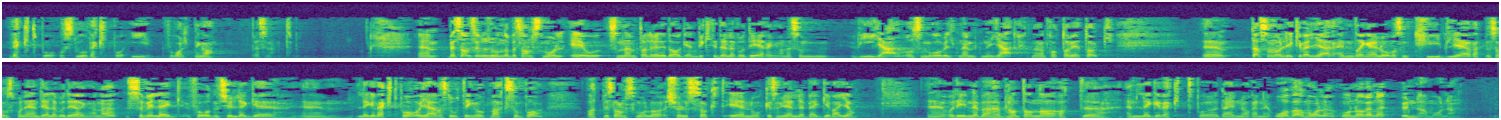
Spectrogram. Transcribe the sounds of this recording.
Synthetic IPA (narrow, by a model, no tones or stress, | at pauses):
ʋɛkt̪pʰɔʔɔst̪uːɾʋɛkt̪̚pʰɔʔɪfɔɾʋɑlt̪nɪŋɑ | pʰɾɛsɪd̪ɛ̰nt̪ | bəst̪ɑnsɪt̪ʉɑʃuːnɔbəst̪ɑnsmoːlɛɾjʊsɔmnɛʋnt̪ɑlɾeːd̪əɪd̪ɑːɡɛnʋɪkt̪ɪd̪eːlɑʋʉd̪eːɾɪŋɑnəsɔmʋɪjæːɾɔsɔmʁoːʋɪlt̪nɛmd̪nəjæ̰ːɾnɛʁɛnfɑt̪ːɑʋeːt̪ʰɔk | d̪æʁsɔmnoːliːkəʋɛljæːɾɛnd̪ɾɪŋɑɾɪloːʋɑsɔmt̪ʰyːd̪lɪjəɾəɑt̪̚bəst̪ɑnsmoːlæɾɛɪnd̪eːlɑʋʉɾd̪eːɾɪŋɑnəsɔʋɪlɛɡfɔɾɔɾd̪ənʃʏld̪ɛɡə | lɛɡːəʋɛkt̪pʰɔɔjæːɾəst̪uːɾt̪ɪŋːəɔpmæɾksɔmpʰɔ | ʔɑt̪̚bəst̪ɑnsmoːləʃøːlsɑkt̪ʰɛnoːkəsɔmjɛlːəɾbɛɡːəʋæɪəɾ | ɔd̪ɛɪnːəbæːɾəblɑnt̪ɑnːəɑt̪ɛnlɛɡːəɾʋɛkt̪pʰɔd̪æɪnoʁənəʔoːʋəɾmoːləʔɔnɔɾənəʉnːə̰ɾmo̰ːlə̰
